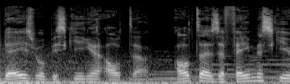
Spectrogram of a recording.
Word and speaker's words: Alta: No, there's no wrong way, but we just say Alta. Most people say Alta.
